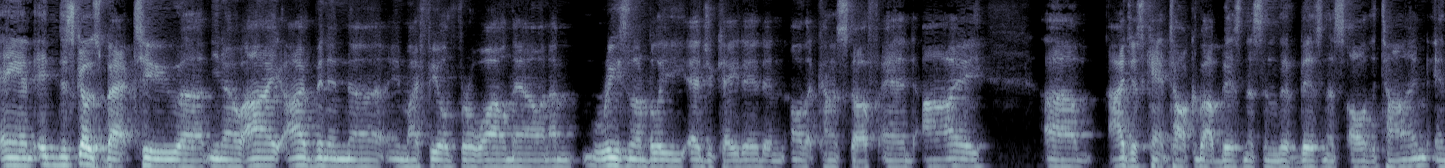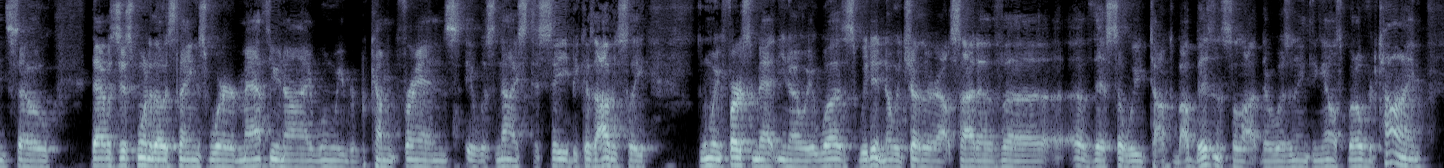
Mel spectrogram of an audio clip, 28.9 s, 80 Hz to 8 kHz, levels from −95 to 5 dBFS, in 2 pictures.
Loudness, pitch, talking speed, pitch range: -24 LUFS, 115 Hz, 215 wpm, 110-120 Hz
